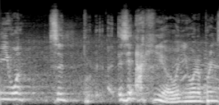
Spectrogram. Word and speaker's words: Accio: Is it Accio when you want to bring something to? Yeah, Accio. I pronounced it wrong.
